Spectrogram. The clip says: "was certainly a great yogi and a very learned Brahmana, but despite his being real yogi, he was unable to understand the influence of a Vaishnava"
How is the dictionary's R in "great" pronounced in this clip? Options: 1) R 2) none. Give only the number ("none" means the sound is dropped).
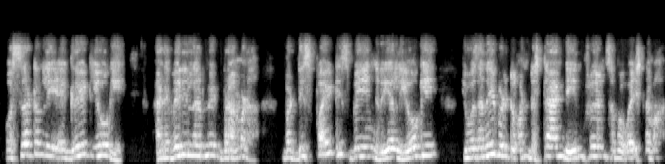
1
